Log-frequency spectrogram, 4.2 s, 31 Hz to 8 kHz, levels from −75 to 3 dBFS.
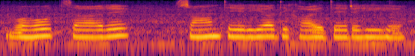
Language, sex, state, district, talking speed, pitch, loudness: Hindi, female, Uttar Pradesh, Lalitpur, 115 wpm, 210 Hz, -15 LUFS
